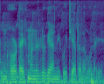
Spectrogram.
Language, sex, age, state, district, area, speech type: Assamese, male, 60+, Assam, Kamrup Metropolitan, urban, spontaneous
